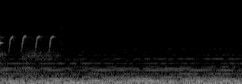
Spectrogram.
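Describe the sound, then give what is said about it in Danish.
A nightingale gives four quick, bright chirps in rapid succession and then falls silent, leaving a low, steady hum that continues underneath with no one speaking. “Og hvis vidste nattergalen, hvor elendig og ked af det jeg var, jamen så vil de have opmuntret mig med deres lette nattergalesang.”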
